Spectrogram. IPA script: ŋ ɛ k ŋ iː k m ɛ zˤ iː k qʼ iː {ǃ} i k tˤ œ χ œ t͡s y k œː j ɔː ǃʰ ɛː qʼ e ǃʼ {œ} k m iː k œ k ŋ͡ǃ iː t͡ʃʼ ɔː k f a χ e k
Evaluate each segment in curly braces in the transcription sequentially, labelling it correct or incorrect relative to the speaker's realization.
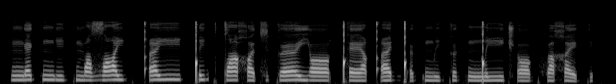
correct, correct

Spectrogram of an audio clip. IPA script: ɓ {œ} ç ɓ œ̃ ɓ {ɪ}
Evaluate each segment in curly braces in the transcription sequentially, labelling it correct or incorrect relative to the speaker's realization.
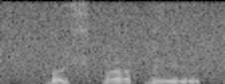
correct, correct

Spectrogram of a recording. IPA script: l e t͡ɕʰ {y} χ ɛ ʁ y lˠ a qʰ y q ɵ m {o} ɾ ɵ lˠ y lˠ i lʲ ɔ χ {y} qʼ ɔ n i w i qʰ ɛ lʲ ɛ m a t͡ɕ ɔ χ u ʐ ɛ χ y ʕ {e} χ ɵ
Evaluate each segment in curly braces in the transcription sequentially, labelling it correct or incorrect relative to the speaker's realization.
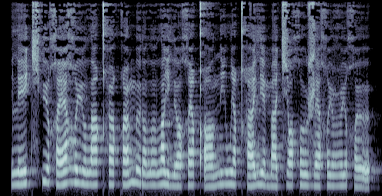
correct, incorrect, incorrect, incorrect

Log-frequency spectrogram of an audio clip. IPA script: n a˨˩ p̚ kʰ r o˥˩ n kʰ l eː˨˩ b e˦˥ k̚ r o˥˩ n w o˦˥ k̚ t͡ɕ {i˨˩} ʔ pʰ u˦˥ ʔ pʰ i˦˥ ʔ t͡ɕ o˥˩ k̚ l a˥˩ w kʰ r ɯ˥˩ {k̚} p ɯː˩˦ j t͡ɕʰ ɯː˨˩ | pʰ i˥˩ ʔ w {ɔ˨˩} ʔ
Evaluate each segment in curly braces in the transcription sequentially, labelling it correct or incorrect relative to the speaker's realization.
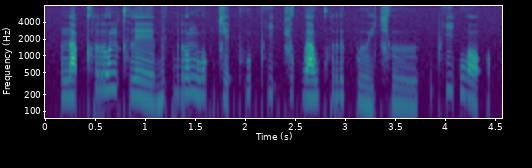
incorrect, correct, correct

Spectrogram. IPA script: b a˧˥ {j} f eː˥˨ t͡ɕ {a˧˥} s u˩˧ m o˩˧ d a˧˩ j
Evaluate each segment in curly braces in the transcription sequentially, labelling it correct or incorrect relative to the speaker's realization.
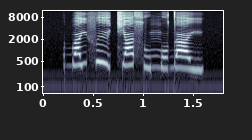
correct, correct

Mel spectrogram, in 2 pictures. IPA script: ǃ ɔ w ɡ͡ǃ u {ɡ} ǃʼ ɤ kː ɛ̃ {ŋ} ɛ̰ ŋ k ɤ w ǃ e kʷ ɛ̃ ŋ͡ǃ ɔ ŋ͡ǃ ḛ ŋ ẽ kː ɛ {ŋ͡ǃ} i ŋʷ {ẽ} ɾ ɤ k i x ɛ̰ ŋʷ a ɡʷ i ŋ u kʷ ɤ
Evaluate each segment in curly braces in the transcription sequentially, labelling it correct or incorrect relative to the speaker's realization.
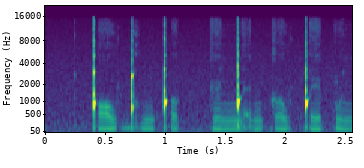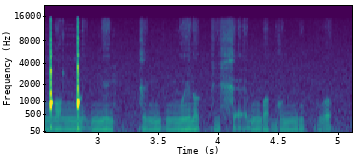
incorrect, incorrect, incorrect, correct

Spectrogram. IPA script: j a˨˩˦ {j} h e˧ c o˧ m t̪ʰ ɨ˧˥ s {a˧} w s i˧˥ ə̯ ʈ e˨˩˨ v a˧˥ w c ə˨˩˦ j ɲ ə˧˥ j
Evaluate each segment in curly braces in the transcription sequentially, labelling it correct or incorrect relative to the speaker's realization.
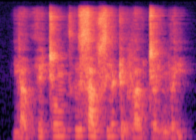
incorrect, correct

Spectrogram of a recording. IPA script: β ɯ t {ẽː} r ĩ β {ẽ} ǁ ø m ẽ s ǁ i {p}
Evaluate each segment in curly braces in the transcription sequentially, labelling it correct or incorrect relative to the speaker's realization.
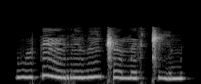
correct, incorrect, incorrect

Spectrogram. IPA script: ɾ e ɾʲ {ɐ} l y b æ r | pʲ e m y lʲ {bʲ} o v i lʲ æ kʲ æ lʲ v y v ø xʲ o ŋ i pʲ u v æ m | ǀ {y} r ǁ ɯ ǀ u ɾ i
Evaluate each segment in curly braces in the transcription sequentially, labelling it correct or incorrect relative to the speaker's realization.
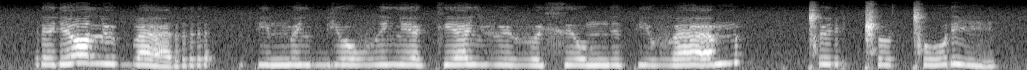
incorrect, correct, correct

